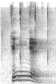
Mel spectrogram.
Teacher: 뒤하고 일 사이에서 니은 두 개 첨가되는 거죠. 니은 소리가 덧난다.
